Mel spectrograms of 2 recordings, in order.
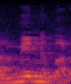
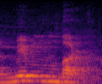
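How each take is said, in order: First: The sound before the b is an n. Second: The sound before the b is an m. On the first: The speaker calls it wrong. "We don't call minbar" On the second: The speaker calls it right. "We call mimbar"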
